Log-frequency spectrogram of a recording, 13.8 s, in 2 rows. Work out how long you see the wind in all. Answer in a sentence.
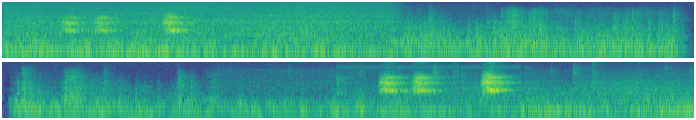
You can hear the wind for 14 seconds altogether.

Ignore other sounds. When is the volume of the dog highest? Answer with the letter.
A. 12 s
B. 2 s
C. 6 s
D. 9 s
A.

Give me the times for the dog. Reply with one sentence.
You can hear the dog from 0.6 to 1.9 s and from 10.7 to 12.1 s.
